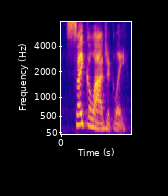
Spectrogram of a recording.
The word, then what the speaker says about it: psychologically: that sounds very close let's switch this long o to a short o psychologically that sounds even closer we tried the long sound we tried the short sound now let's try schwang it psychologically that's the word if you found this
